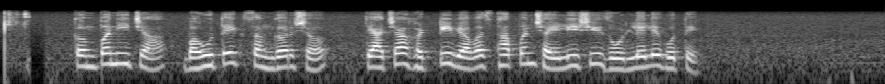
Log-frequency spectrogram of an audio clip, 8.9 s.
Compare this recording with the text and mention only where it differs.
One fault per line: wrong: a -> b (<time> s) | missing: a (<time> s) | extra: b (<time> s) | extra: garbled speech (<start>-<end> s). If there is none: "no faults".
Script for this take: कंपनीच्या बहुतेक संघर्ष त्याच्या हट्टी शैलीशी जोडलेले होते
extra: व्यवस्थापन (4.5 s)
